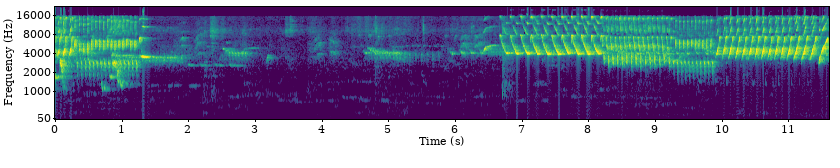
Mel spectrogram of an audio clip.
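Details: Canary singing to prompt young canaries that have stopped singing: a trilled opening, a near-quiet stretch with faint notes, then long, rapid, high buzzy trills in several runs.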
